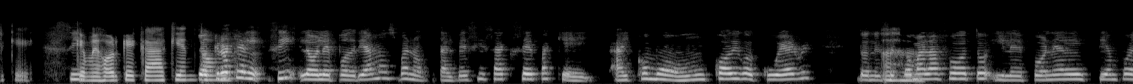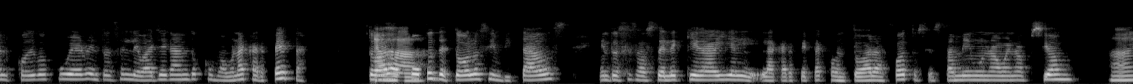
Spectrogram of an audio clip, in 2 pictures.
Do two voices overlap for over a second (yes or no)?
no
